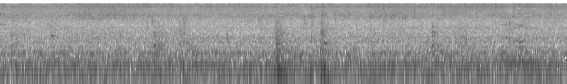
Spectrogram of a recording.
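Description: Sirloin steak sears in a hot pan, a loud, dense sizzle filling the whole stretch, with a couple of sharper spits and pops midway as the meat is turned and pressed into its drippings.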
